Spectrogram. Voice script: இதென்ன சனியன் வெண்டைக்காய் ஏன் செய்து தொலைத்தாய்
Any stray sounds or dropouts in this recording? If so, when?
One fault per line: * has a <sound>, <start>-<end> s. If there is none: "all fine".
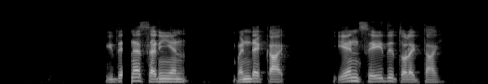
* has a dropout, 1.2-1.3 s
